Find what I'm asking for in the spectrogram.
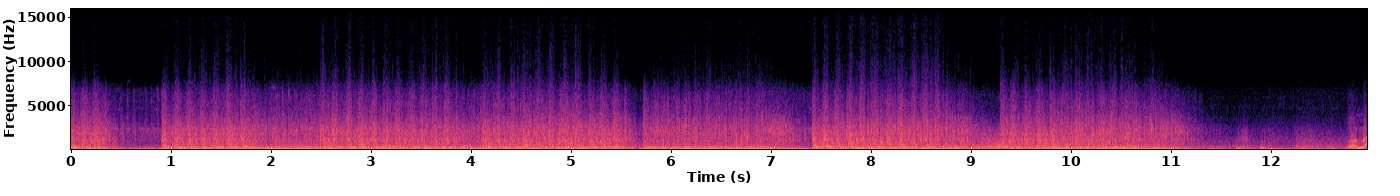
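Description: Dense, loud gunfire during a night tank attack with a mechanized rifle platoon, continuous bursts and heavy reports overlapping for the whole stretch with only brief breaks.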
